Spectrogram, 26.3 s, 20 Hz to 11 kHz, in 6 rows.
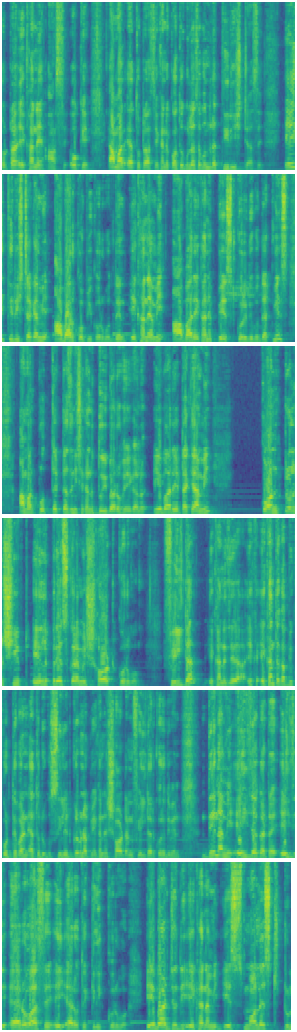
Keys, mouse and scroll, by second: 5.2 ctrl+c, 6.4 click, 7.5 ctrl+v, 10.6 click, 14.3 ctrl+shift+l, 15.1 click, 15.8 click, 17.1 click, 17.7 click, 19.1 click, 19.7 click, 22.1 click, 25.7 click.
